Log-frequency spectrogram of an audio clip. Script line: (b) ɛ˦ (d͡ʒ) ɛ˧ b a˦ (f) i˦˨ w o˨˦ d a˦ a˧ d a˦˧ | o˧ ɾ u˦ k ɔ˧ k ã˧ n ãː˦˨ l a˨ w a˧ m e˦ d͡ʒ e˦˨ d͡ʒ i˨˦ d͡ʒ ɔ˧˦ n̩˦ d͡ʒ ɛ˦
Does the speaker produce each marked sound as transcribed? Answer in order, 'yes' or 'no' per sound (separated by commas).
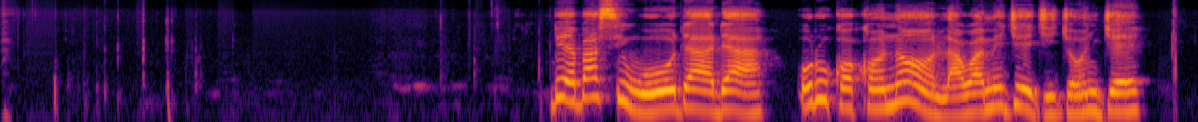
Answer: yes, no, no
